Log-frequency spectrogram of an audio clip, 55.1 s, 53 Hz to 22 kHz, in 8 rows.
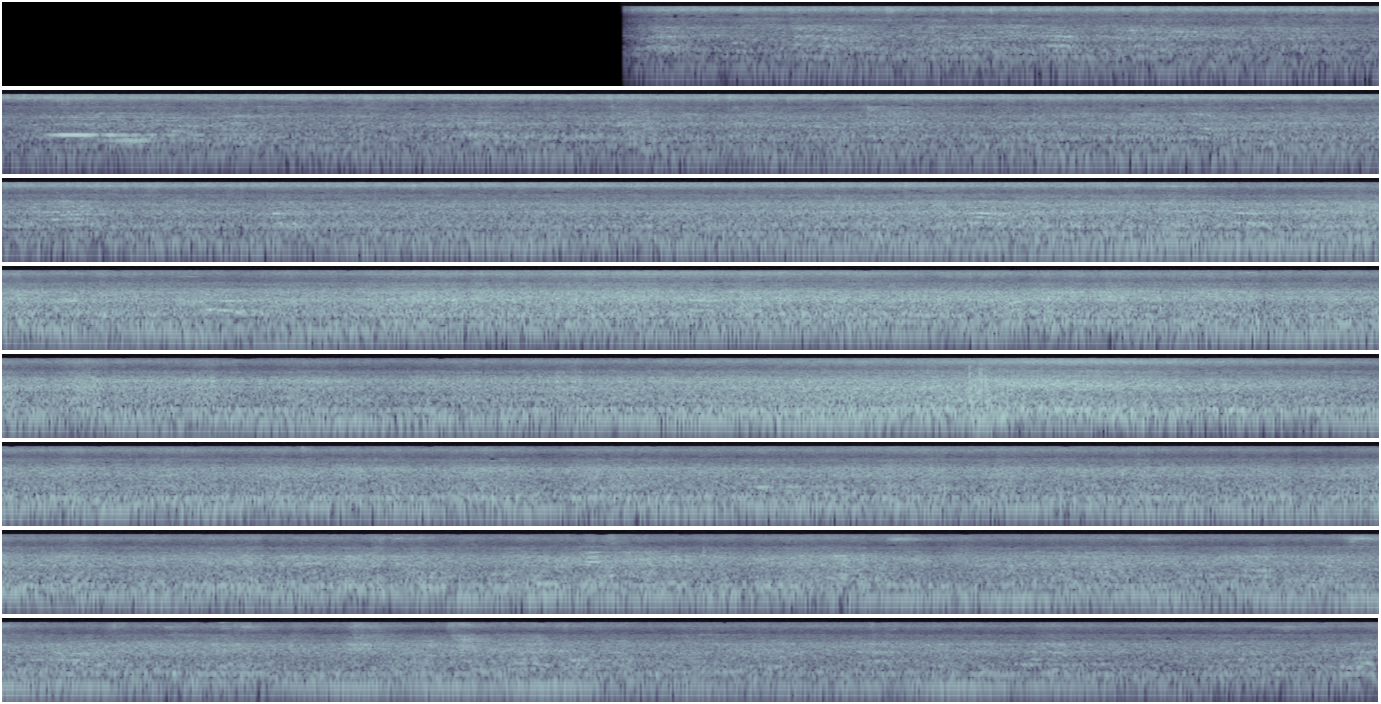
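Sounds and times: electric locomotive humming: 3.1s - 55.0s
train coaches rolling by: 3.1s - 55.0s.

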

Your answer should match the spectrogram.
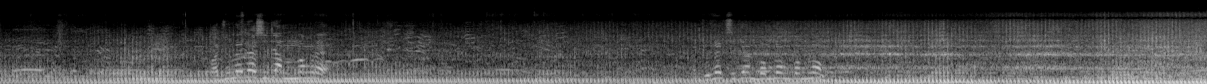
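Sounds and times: helicopter rotor chopping: 0.0s - 12.0s.

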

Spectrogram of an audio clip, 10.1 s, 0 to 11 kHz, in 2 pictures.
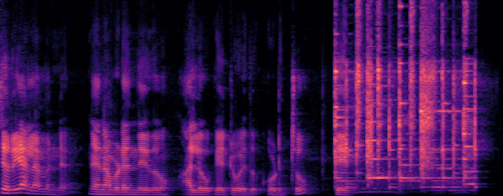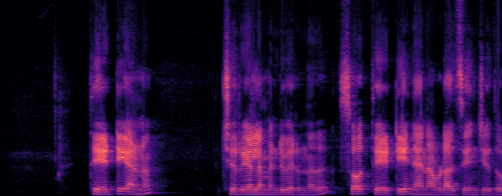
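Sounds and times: phone alarm ringtone: 3.4s - 5.0s.

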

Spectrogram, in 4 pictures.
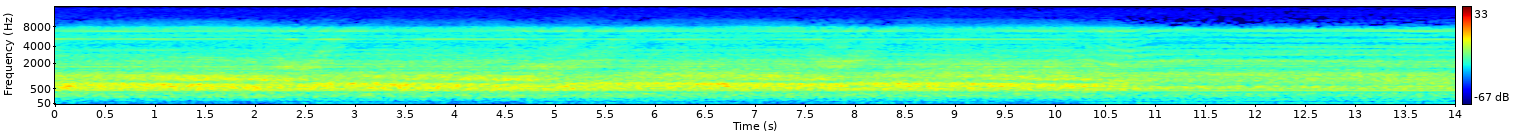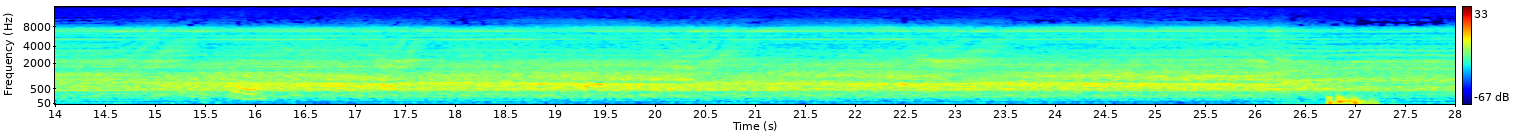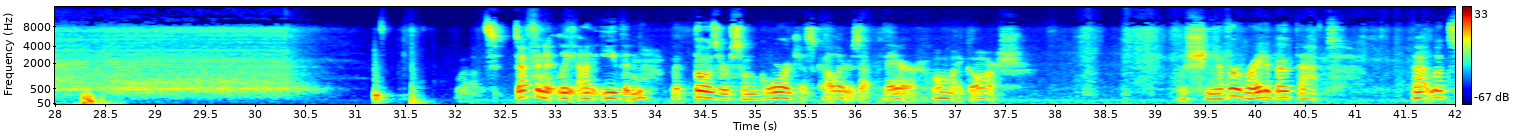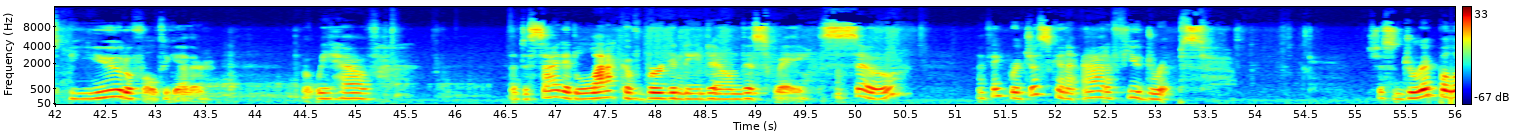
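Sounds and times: hair dryer blowing: 0.0s - 31.8s, 32.4s - 56.0s.

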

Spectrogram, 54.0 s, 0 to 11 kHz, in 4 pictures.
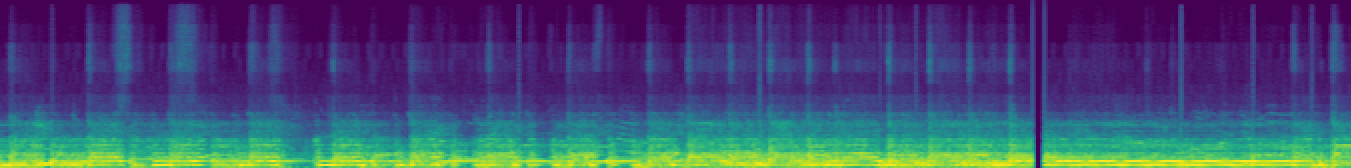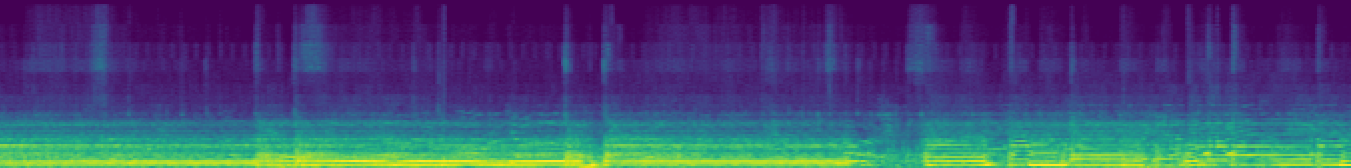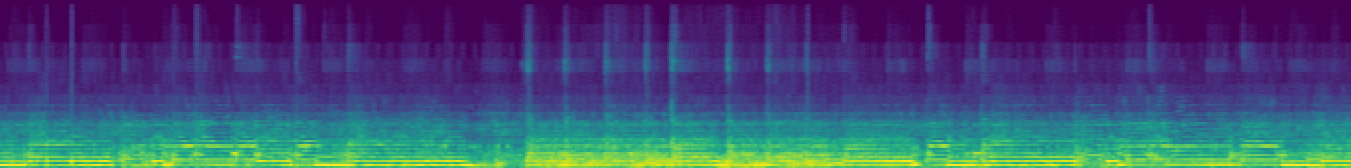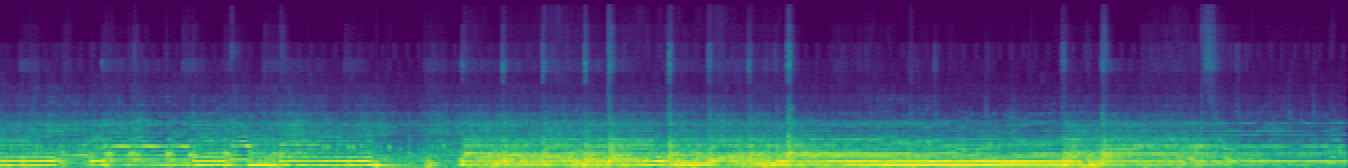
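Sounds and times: electric guitar playing rock melody: 0.0s - 54.0s.

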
